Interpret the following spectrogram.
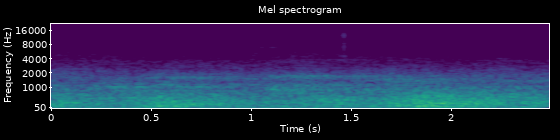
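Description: Background noise of a large sports hall: a steady rumble and murmur that swells twice, about half a second in and near the end.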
